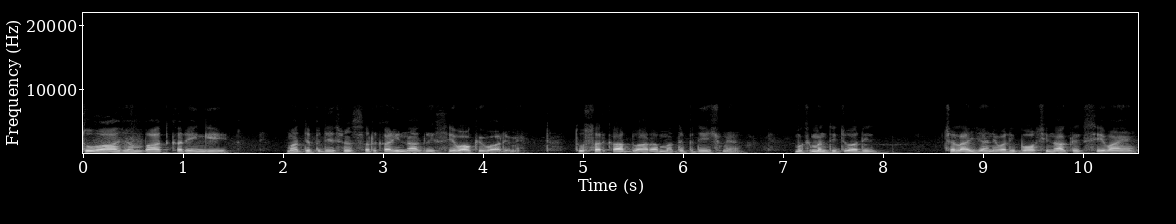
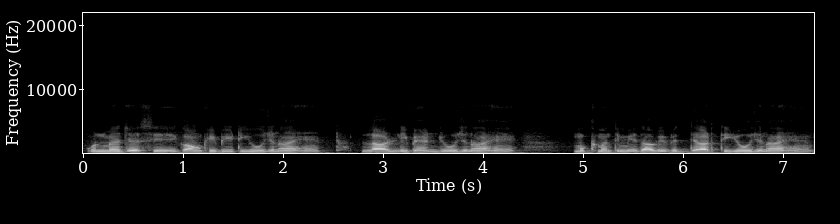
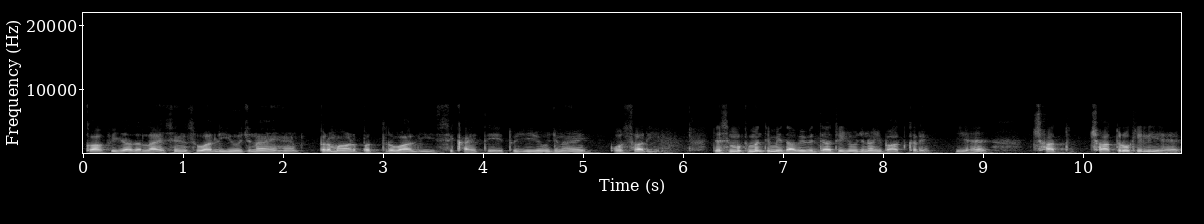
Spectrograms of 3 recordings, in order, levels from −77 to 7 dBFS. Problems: constant background noise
